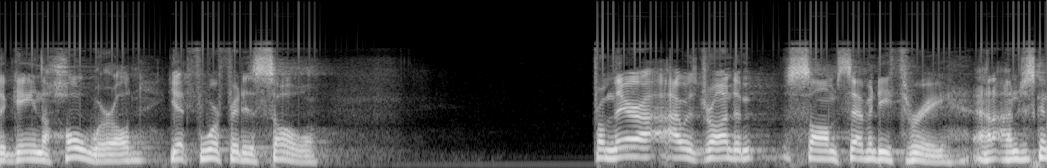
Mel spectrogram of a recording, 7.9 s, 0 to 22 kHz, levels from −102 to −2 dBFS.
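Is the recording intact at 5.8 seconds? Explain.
No. At 5.8 seconds, as throughout the clip, the speech carries a resampler restarted on every block. The conversion from 16 kHz to 48 kHz was done on 40 ms blocks in isolation, so at each edge the converter lacked the true neighbouring samples and left a small error. Those errors recur 25 times a second, giving a rough buzz of regular ticks that rides on the speech and drops away when the signal stops.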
